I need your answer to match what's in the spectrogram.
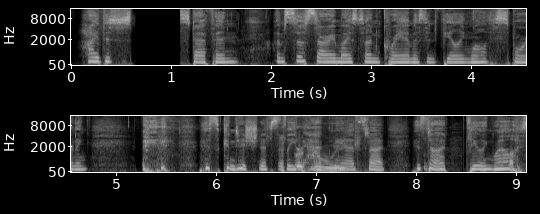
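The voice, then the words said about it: Imitates a mother's voice. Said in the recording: “I did a good imitation of my mom ... I'm doing a bad job ... that's good. Yeah. That's really good.”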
